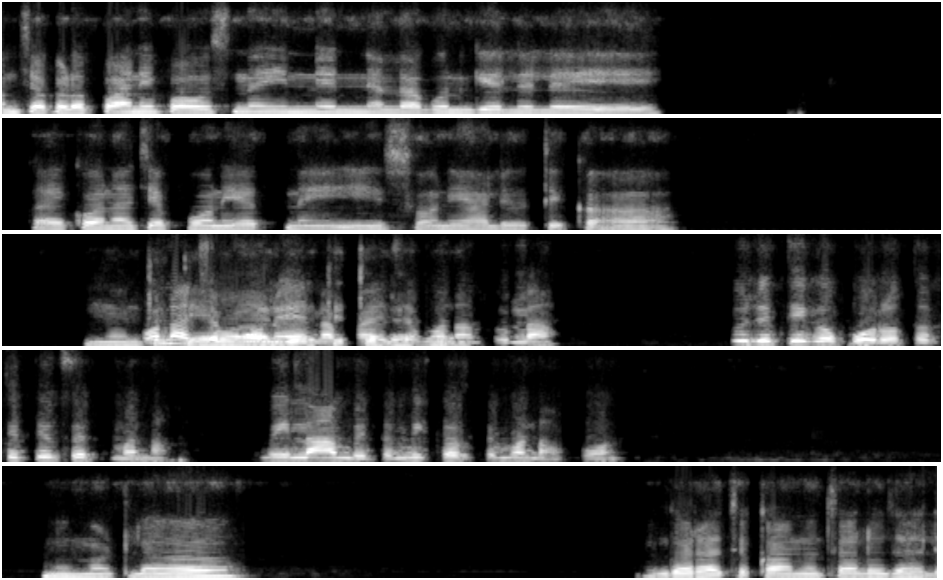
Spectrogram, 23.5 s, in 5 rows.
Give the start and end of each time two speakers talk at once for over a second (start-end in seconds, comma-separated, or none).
10.1-11.7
